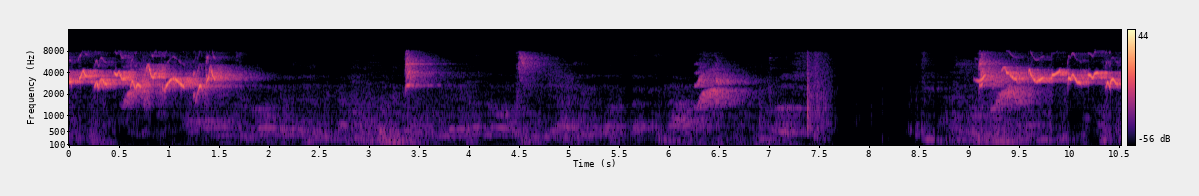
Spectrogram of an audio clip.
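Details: Large, vivid blue ultramarine grosbeak from Minas Gerais sings two loud warbled whistling phrases, one at each end, with several brief chip-like notes and quiet gaps between.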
